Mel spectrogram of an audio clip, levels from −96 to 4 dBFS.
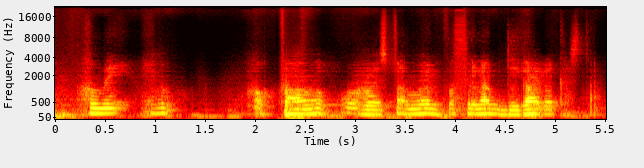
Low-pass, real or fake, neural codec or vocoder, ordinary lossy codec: none; fake; codec, 44.1 kHz, 0.9 kbps, DAC; none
